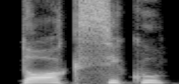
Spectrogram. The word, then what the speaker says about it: tóxico: É só prestar atenção na pronúncia destas palavras: táxi, tóxico, fixo. Dá para ouvir aquele som inconfundível de ks?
